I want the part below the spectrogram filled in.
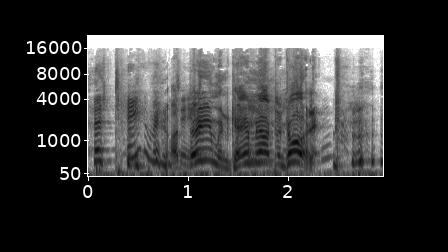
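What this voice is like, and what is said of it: Put-on accent. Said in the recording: “I don't know why I went for that accent.”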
